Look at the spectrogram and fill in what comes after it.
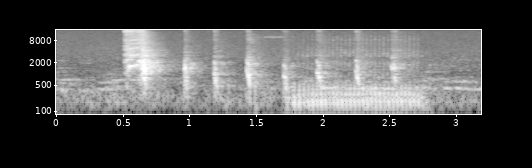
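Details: Pug. A pug snores in its sleep: a few sharp, hissy snorts and sniffs come first, followed by a low, buzzy, rattling breath lasting about a second. The room is otherwise quiet.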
